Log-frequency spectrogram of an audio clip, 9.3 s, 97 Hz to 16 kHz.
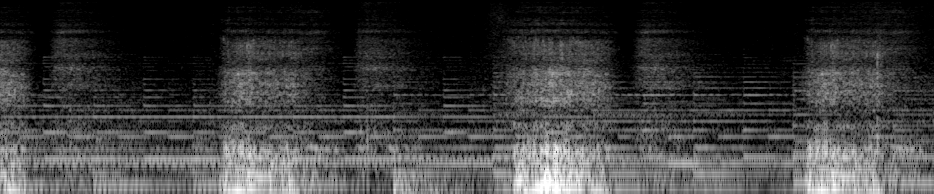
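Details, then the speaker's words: Loud snoring from a middle-aged father who has snored since his 30s and can be heard through two doors. "The husband wake up ah He's snoring again"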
